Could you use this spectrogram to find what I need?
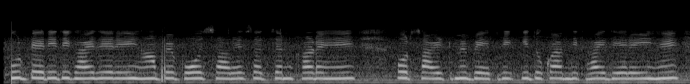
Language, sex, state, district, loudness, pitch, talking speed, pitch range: Kumaoni, female, Uttarakhand, Uttarkashi, -25 LUFS, 275 Hz, 200 wpm, 270-280 Hz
